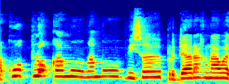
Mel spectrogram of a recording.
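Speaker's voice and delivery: high mock angry insult; imitating a parent's angry outburst. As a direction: act out the parent who snaps at once. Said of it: "kita nggak bisa tiba-tiba marah".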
